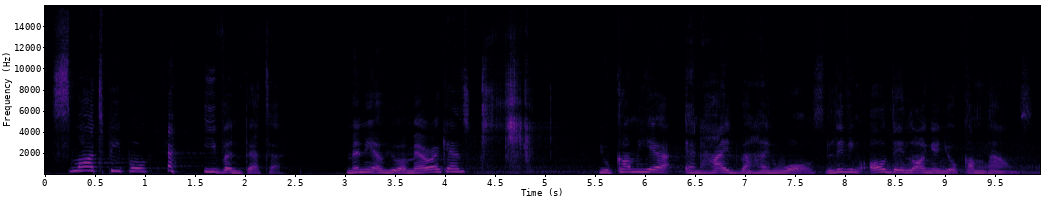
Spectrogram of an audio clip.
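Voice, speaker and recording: A woman's voice: mid-range voice, very animated, measured pace. An earnest, dignified Liberian official in an audio drama, acted out by a woman. He speaks formally and emphatically with a Liberian accent and widely swinging intonation, over noticeable background street noise. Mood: kindly, urging. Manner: emphatic, repetitive, addressing listeners formally. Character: earnest, proud Liberian government official, well-dressed man.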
